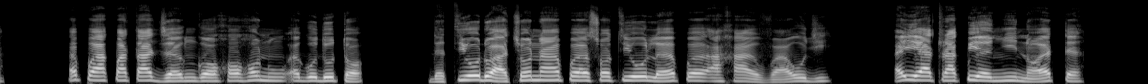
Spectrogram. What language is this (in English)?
Ewe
